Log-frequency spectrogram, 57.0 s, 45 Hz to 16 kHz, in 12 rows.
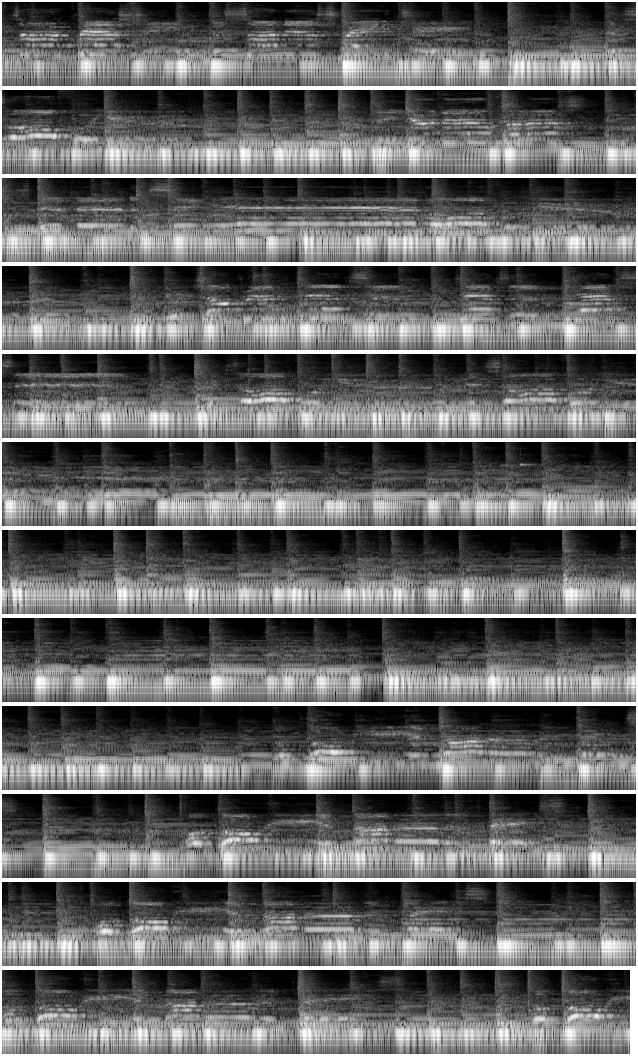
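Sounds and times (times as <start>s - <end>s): man singing: 0.0s - 25.8s, 40.0s - 57.0s
acoustic guitar strumming chords: 0.0s - 57.0s.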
